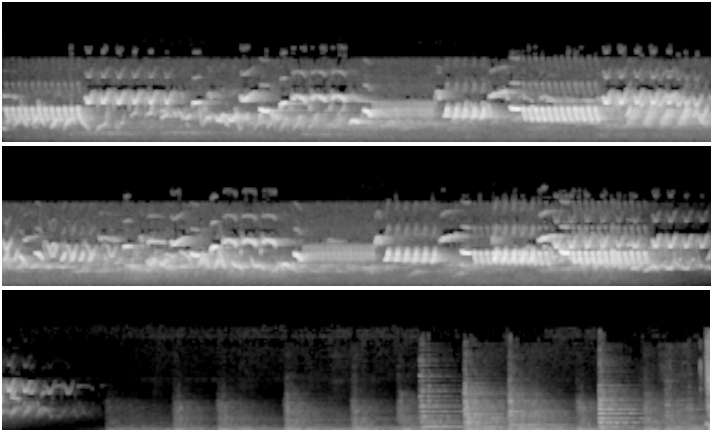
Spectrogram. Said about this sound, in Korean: 이런 맑고 청량한 숲속의 새소리 그냥 듣고 있는 것만 으로 좋으네요. 마음의 휴식을 주는 숲속의 새소리 오늘의 소리로 만나봤습니다.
